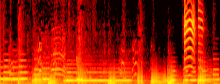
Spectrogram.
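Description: Upbeat background music with a bass line and a horn-like melody over a steady beat. Short high arching calls sound about a second in and again near the end, the second one higher and brighter.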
